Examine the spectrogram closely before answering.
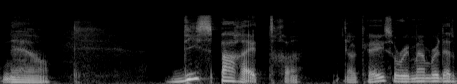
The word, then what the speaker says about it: disparaître: Disparaître, okay? So remember that we've got this accent circonflexe on the top of I, but then phonetically we don't pronounce it, so we get disparaître, disparaître.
